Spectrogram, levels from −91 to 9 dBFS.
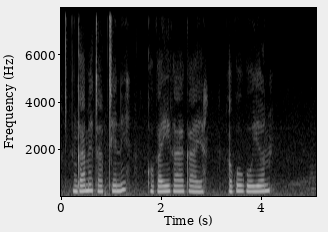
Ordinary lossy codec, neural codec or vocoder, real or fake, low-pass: none; none; real; none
